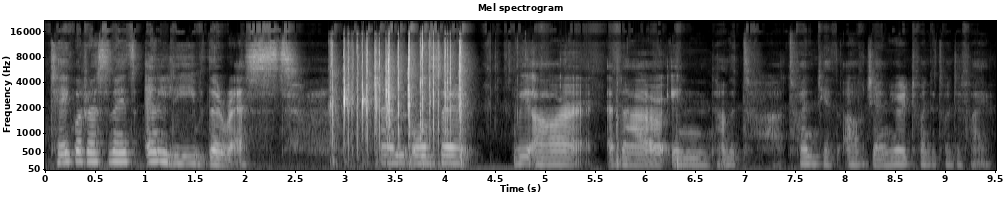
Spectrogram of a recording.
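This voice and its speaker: This tarot reader speaks in a fairly low, steady voice, a little slowly, over a noisy background. She's doing a relaxed reading while stuffed up from a cold that won't go away, thinking out loud and frequently correcting herself.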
